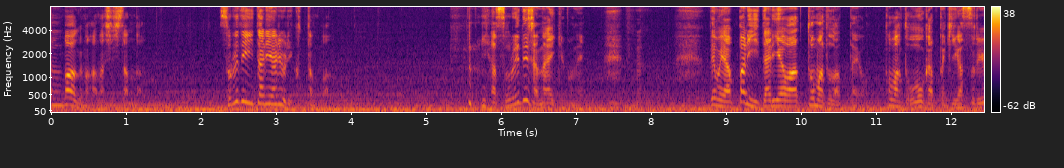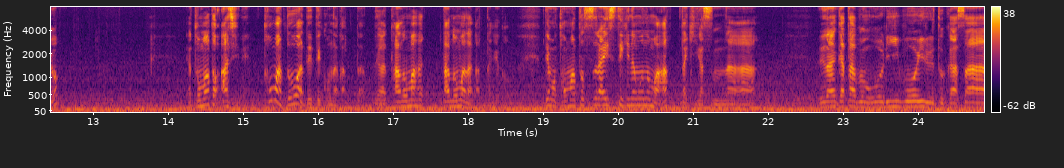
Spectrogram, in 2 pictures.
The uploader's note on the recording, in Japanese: ただ運転して、ただ話してるから。車の走行音と運転手の声を遠くに聞きながら、ぼんやりとまどろんでいただくことを目的にした音声です。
